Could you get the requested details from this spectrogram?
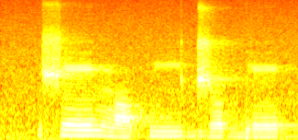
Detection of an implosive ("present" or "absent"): absent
